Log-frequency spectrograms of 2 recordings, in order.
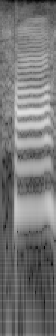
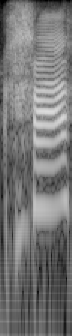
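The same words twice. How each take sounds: First: The j is a soft breathy h sound. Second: The j is rough, made at the throat's back. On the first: This is how it sounds in many regions. "en muchos lugares se pronuncia aspirada" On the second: This is how it sounds in Spain. "en español de España se pronuncia ... con uvular"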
